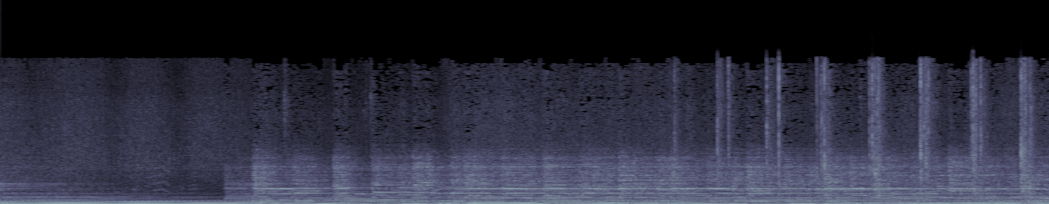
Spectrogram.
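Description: Live band playing loudly with guitars and bass: a low chord is held for about two seconds, then the band plays on with drum and cymbal hits through the second half.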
